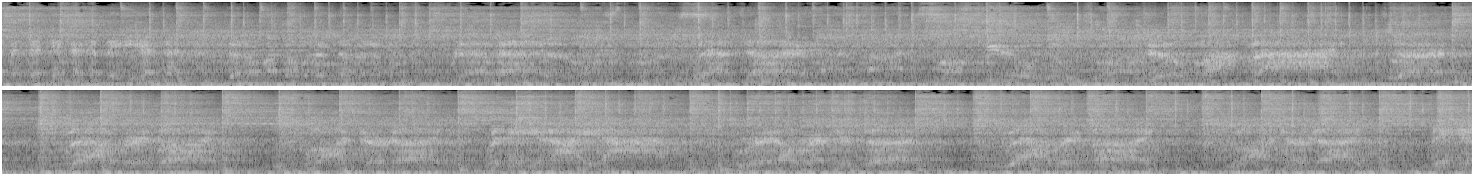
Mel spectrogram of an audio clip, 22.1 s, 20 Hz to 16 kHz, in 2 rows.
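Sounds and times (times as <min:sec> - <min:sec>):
heavy metal band playing: 0:00.0 - 0:22.0
screamed vocals: 0:03.4 - 0:22.0.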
